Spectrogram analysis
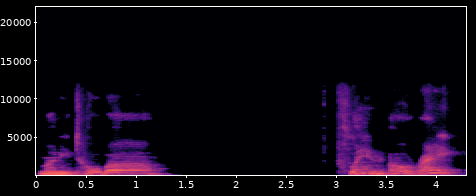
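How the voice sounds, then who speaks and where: A woman's voice: a little high, extremely slow, a little mellow, echoey room. A woman from Colombia with a Colombian Spanish accent, a native Spanish speaker, hosting an online workshop in a casual, upbeat way with the odd swear word. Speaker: workshop host and wealth coach.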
